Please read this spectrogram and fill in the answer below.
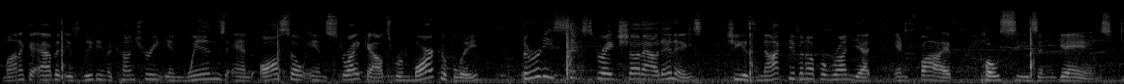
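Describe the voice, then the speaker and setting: A man calling a college softball game as play-by-play announcer, with a brisk, upbeat, stat-heavy broadcaster delivery. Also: high voice, expressive. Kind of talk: live sports commentary. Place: broadcast booth at a stadium. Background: crowd noise.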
